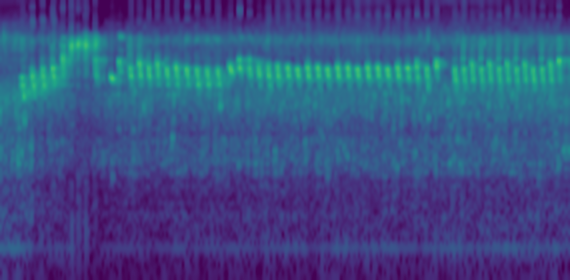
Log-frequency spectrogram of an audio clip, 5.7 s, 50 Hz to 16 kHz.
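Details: Kapas tembak bulbul recorded as a songbird-training master: a rising whistled opening gives way to a long, rapid, evenly pulsed trill of about 200 notes per minute.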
